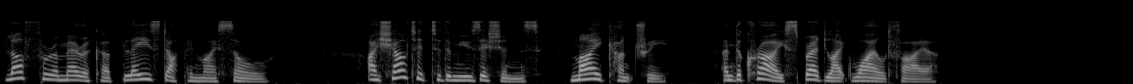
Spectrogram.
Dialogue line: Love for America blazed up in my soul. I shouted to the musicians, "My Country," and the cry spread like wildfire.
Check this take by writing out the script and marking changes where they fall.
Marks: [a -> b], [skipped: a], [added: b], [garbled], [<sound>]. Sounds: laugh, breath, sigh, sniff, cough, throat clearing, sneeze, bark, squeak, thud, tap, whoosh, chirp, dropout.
Love for America blazed up in my soul. I shouted to the musicians, "My Country," and the cry spread like wildfire.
